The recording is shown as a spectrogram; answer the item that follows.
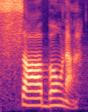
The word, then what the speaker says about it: Sawubona: book the title is sabona saw bonus spelled s-a-w-u which is silent b-o-n-a sabona is a greeting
